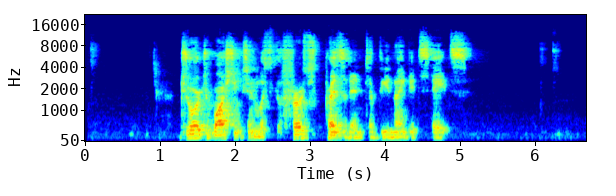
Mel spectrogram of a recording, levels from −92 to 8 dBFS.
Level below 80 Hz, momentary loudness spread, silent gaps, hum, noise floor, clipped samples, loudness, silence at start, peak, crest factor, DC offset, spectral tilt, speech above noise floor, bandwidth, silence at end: -60 dBFS; 10 LU; none; none; -67 dBFS; under 0.1%; -20 LUFS; 1.25 s; -2 dBFS; 20 dB; under 0.1%; -3 dB/octave; 47 dB; 13.5 kHz; 1.55 s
